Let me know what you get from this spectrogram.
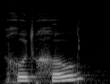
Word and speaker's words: Hood Hoe: Bueno, chicas, pues ha sido muy interesante esta entrevista, esta presentación del colectivo Hud Hou. Por fin lo digo bien.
